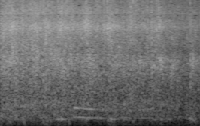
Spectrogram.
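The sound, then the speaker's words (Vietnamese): An audience applauds at a Buddhist talk in Vietnam, with dense, steady clapping that eases slightly toward the end and a faint voice surfacing briefly in the middle. “Thì chúng ta cho phần tràng pháo tay nhé.”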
